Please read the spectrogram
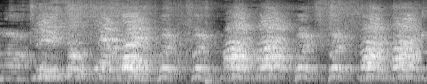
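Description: A small crowd of protesters chanting slogans in unison, with short shouted syllables in a steady rhythm of about three a second.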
